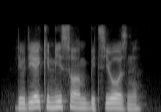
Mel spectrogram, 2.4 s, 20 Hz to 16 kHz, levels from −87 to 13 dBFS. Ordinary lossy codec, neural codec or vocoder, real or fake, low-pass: none; codec, 16 kHz, 1 kbps, X-Codec, WavLM features, trained on Multilingual LibriSpeech; fake; 7.2 kHz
